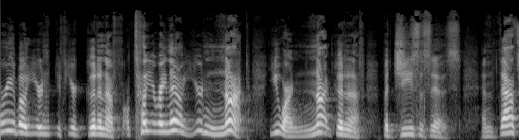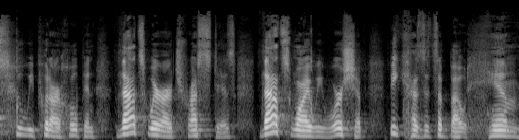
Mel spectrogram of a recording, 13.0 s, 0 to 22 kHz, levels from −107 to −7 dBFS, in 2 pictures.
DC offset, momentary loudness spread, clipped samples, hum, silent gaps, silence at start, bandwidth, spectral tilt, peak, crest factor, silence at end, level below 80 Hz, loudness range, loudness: under 0.1%; 17 LU; under 0.1%; none; none; 0 s; 14.5 kHz; -5.5 dB/octave; -12 dBFS; 20 dB; 0 s; -82 dBFS; 5 LU; -32 LUFS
